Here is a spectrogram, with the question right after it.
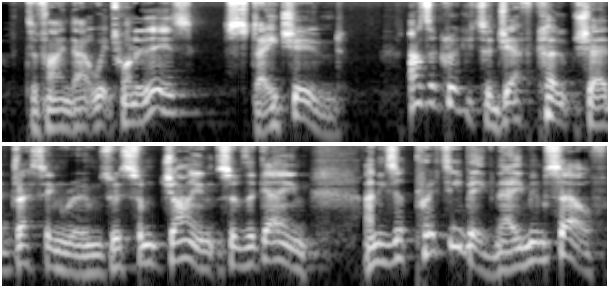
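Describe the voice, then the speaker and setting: A fairly low-pitched man with a southern English accent, very wide pitch swings and a moderate pace, on a very clean recording against a silent background. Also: very even loudness. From southern England. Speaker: podcast host. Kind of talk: scripted podcast intro.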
